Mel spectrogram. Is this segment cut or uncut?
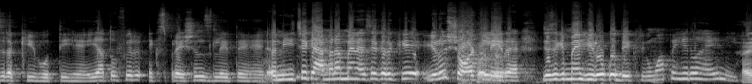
cut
